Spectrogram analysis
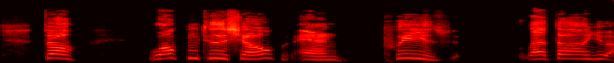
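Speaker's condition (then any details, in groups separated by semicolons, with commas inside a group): Cerebral palsy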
